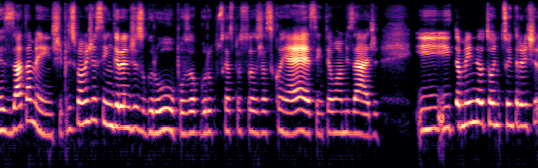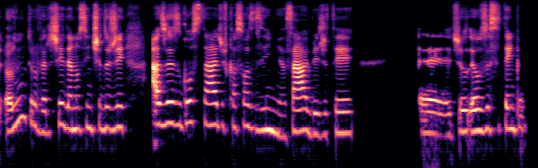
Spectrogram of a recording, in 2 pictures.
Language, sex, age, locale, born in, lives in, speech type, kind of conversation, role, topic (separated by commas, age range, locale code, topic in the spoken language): Portuguese, female, 40-44, pt-BR, Brazil, United States, conversation, advice, user, Como posso equilibrar socializar e estar sozinho de forma saudável?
